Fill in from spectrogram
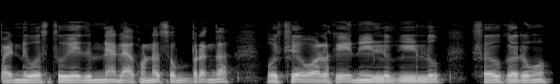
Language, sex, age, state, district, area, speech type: Telugu, male, 60+, Andhra Pradesh, Sri Balaji, urban, spontaneous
